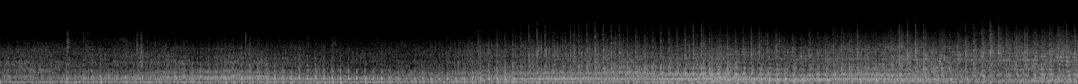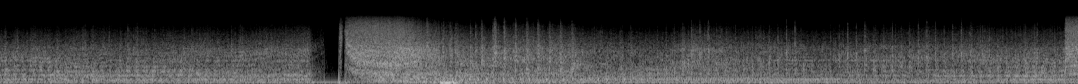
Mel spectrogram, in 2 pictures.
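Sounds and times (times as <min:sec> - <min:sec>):
droning engine: 0:00.0 - 0:21.5
M60 machine guns firing during a Vietnam War search-and-clear operation: 0:14.2 - 0:21.5.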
